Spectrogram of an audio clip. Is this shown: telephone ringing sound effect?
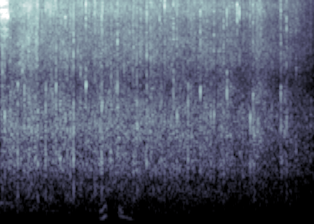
no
